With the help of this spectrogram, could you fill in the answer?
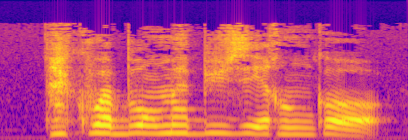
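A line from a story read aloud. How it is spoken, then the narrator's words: Sudden cry. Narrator (French): s'écria-t-il tout à coup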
